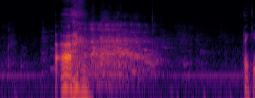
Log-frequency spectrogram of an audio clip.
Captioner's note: laughter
